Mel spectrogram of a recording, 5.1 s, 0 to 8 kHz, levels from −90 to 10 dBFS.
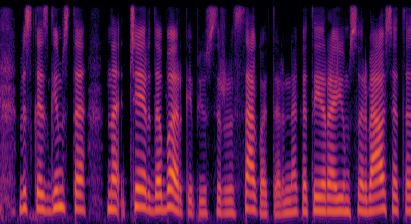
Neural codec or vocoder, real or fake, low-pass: none; real; 7.2 kHz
